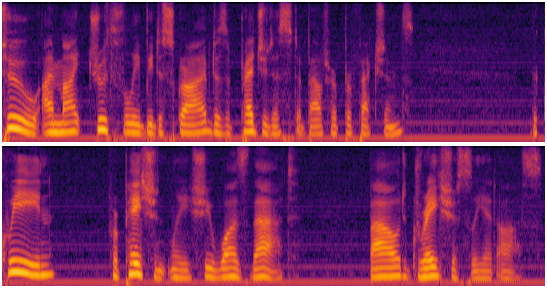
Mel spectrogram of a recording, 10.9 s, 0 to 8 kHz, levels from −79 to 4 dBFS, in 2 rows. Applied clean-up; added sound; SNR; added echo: none; none; none; none.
